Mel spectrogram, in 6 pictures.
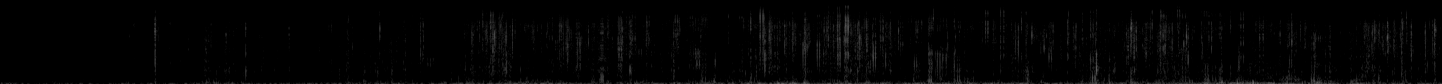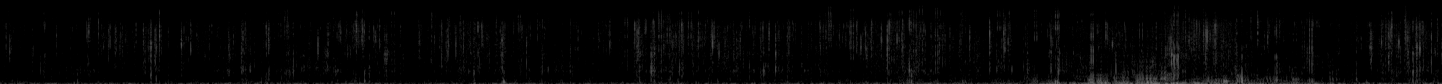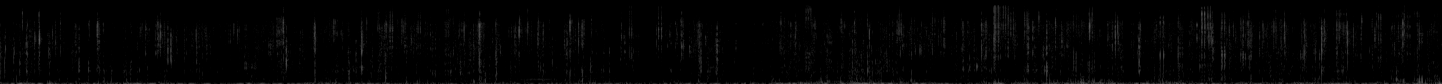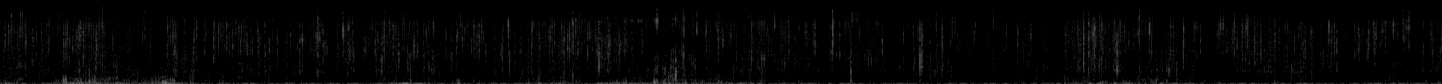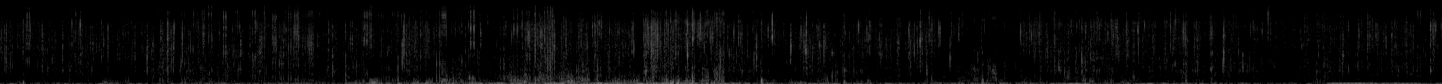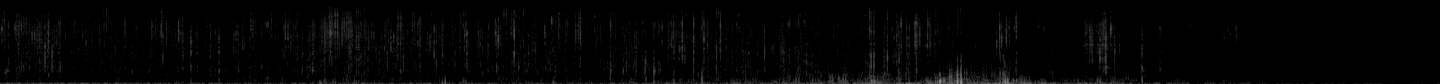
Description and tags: Spider Horde (1 min) STEREO 01
A sound created to suggest a horde of spiders crawling over the ground.
If you desire to use it, please include a credit to 'The Black Dog Chronicles' and provide the link, here:
thank you to everyone who contributes to this community.
creeping, creepy, horde, horror, insect, scary, spider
